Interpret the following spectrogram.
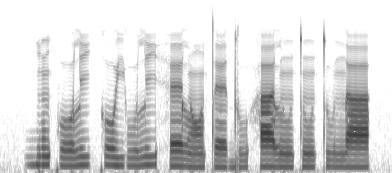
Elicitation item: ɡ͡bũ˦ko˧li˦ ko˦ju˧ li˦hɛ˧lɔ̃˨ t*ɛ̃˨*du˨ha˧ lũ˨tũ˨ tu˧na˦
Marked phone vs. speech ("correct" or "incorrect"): incorrect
